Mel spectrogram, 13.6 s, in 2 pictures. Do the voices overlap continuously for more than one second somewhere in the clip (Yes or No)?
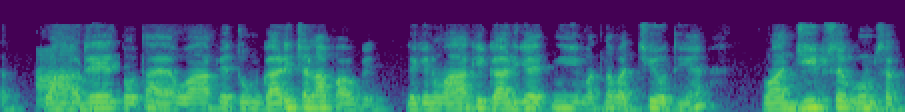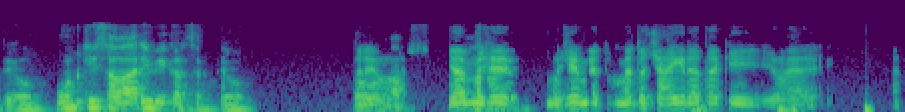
No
